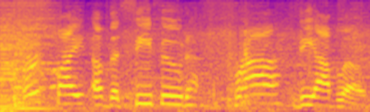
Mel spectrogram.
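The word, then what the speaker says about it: fra diavolo: bite of the seafood fra Diablo that's the correct way to say it I'm going to start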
